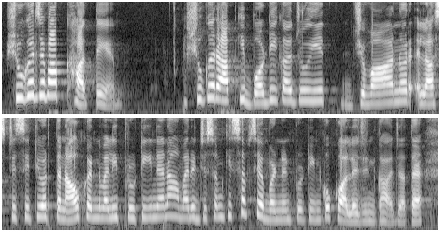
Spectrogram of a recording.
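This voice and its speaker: A woman's voice: on the high side, animated, brisk. A woman with a Pakistani accent, a nutrition expert guest on a TV morning show, lecturing with emphatic repetition and English phrases mixed in. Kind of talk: explanatory talk-show chat. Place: television studio.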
